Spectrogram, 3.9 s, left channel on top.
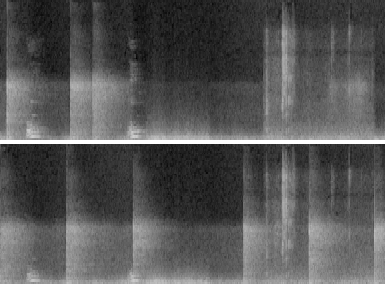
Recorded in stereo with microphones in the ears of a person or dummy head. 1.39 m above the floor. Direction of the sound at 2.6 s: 5° left (ahead or behind).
